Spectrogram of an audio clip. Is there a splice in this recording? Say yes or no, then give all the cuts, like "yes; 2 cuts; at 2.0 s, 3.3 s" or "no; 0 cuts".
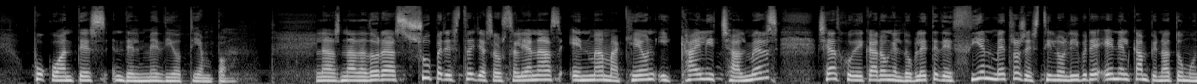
yes; 1 cut; at 3.2 s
